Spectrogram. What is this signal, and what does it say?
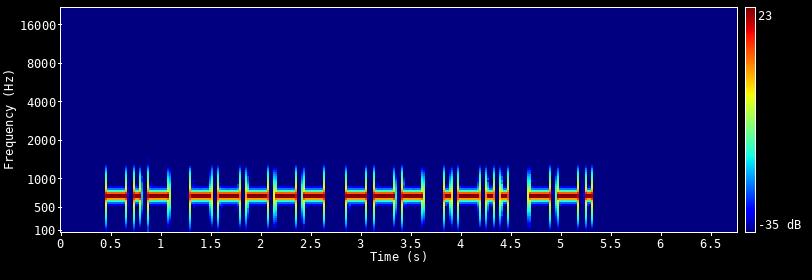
Morse code, heard as a keyed tone, about 20 wpm, 700 Hz. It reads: K0OLG
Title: Speed Racing - USA 1x3 Call Signs 17wpm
